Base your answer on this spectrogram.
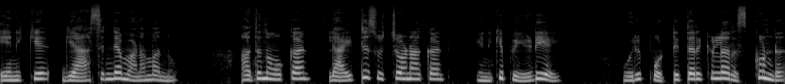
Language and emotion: Malayalam, fearful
